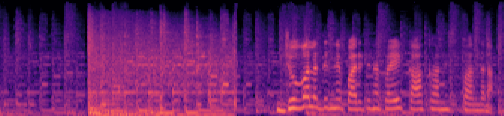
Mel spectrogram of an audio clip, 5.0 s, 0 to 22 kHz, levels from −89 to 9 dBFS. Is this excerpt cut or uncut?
cut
